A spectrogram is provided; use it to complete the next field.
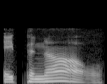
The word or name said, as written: epinal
